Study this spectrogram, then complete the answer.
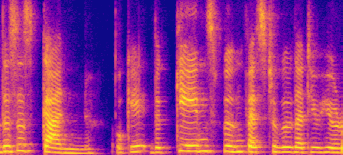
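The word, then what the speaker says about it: Cannes: in France every year it's actually not canes it's can this is the a sound sorry this this here is the a sound the S will remain silent and this is a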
